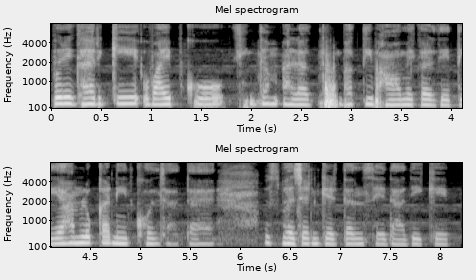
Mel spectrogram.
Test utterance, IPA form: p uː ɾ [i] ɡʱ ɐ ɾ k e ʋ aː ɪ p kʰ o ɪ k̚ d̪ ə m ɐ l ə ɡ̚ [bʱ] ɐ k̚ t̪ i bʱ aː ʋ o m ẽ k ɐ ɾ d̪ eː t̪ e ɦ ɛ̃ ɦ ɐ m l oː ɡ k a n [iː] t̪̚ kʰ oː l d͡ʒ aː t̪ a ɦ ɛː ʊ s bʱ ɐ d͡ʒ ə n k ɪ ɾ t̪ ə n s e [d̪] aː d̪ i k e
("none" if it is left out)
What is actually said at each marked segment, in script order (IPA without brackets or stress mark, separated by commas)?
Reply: e, bʱ, iː, d̪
